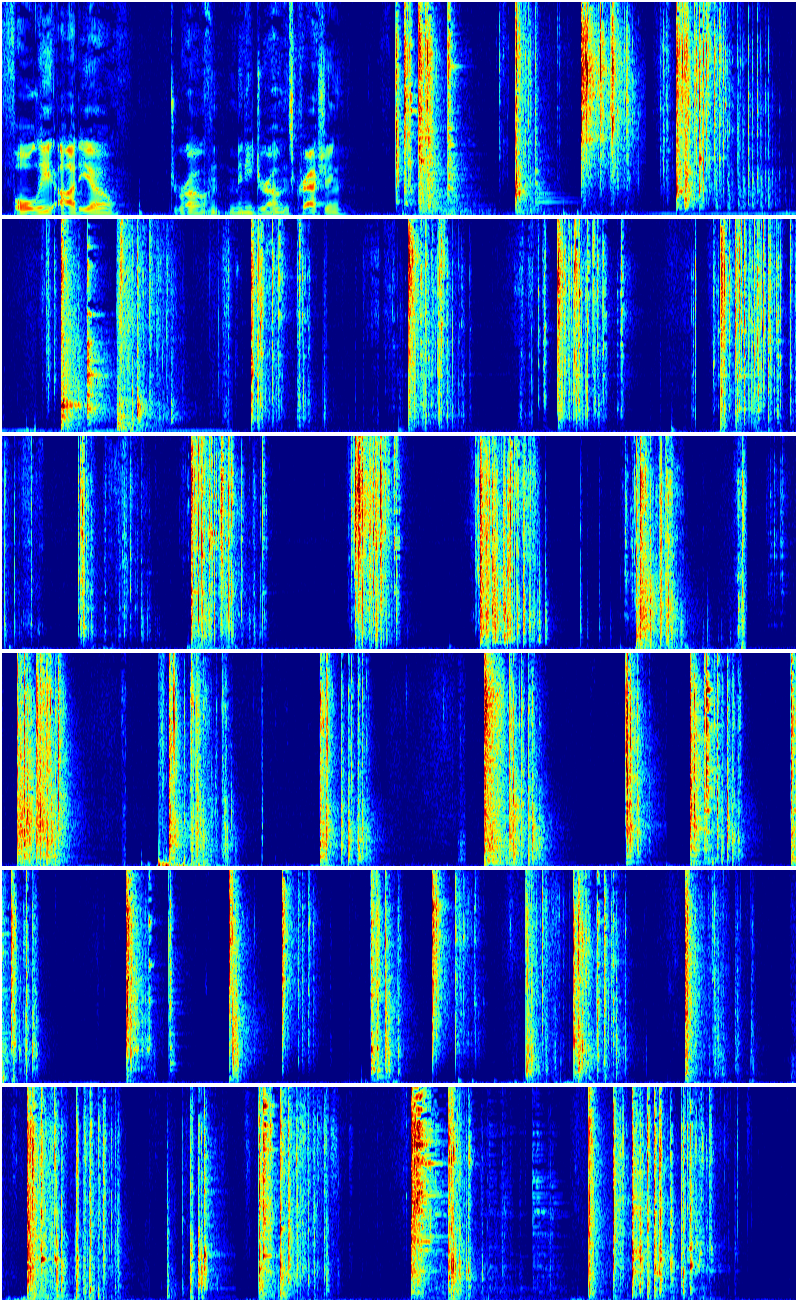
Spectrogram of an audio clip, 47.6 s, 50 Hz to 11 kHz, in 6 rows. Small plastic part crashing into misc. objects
4.0 18.6, 19.4 20.0, 20.6 24.6, 25.4 26.2, 30.0 32.2, 33.0 43.2, 43.8 47.2

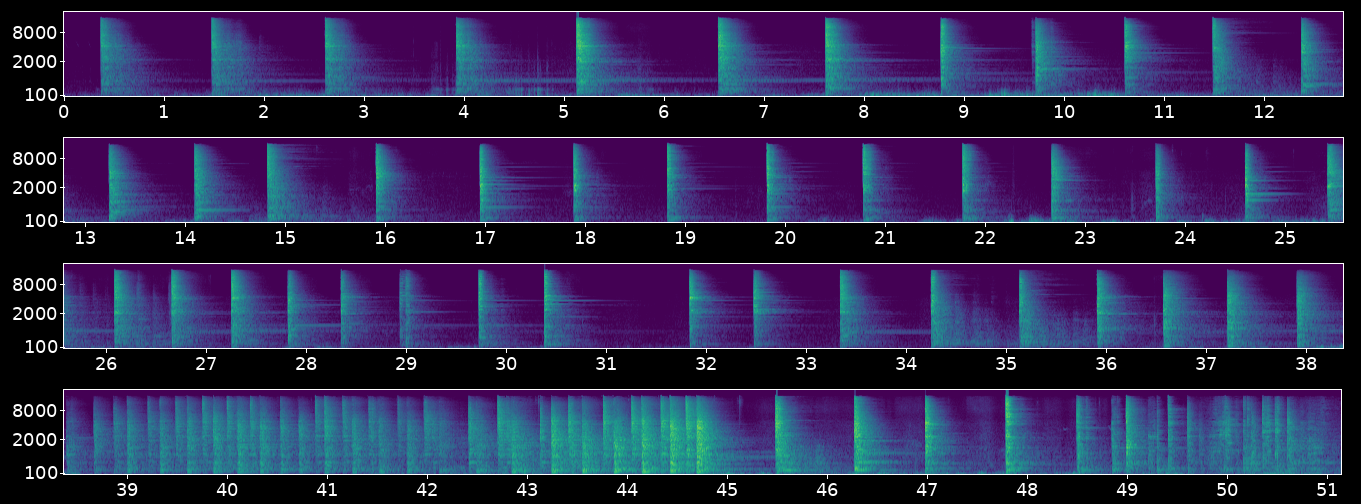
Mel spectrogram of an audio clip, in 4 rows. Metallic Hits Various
33.4 51.1

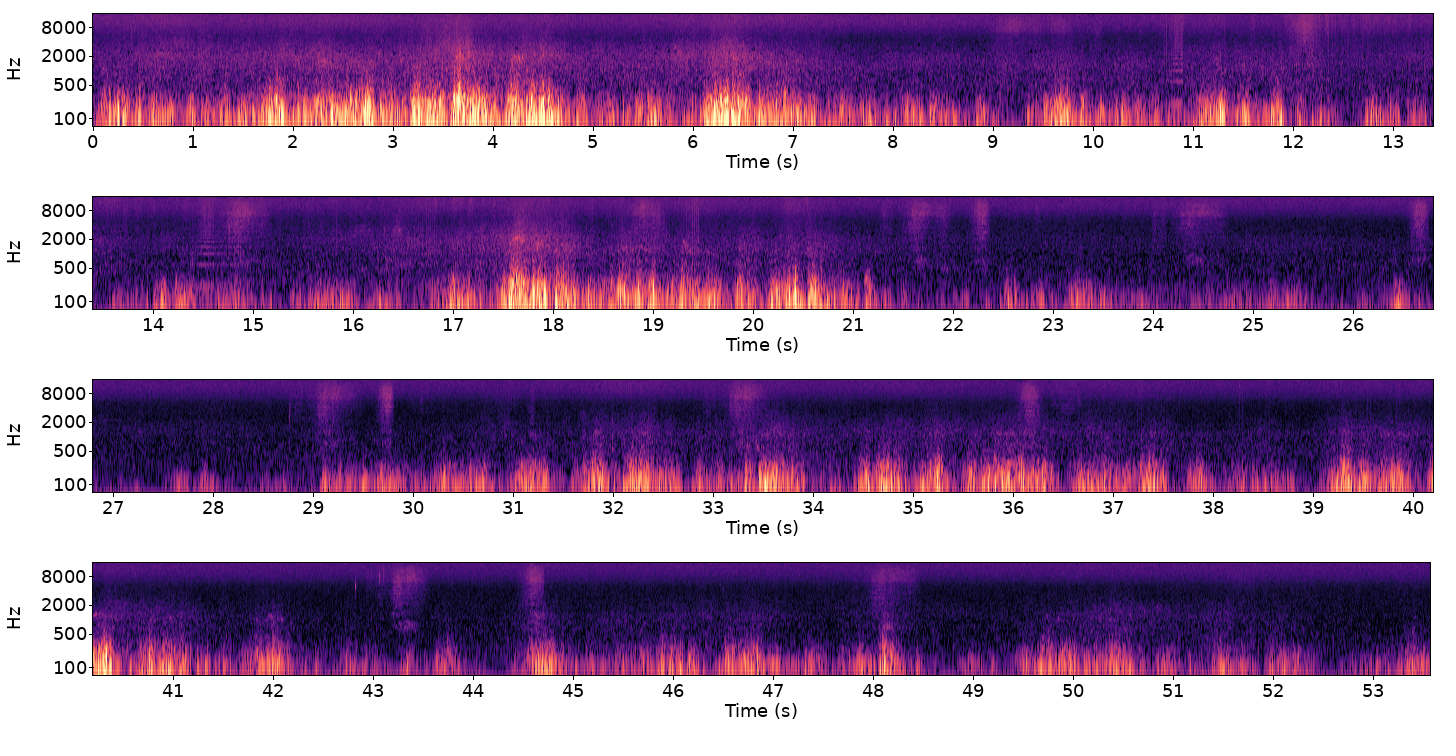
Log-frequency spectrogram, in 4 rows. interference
14.3 15.2

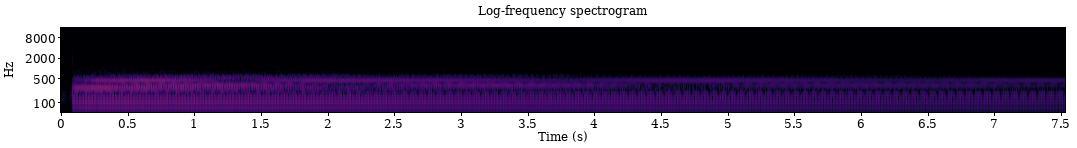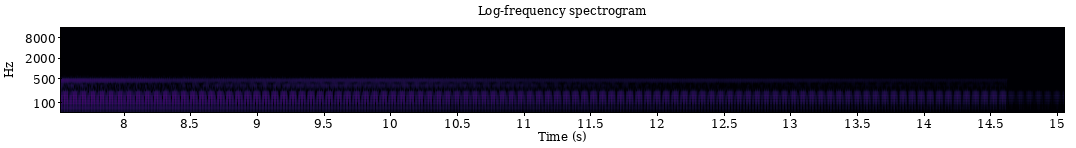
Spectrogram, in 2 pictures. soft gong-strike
0.0 6.5

